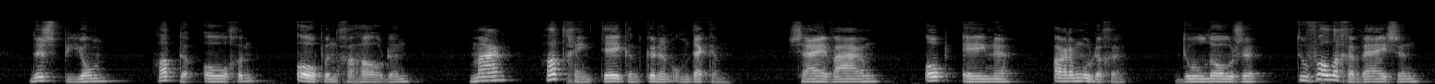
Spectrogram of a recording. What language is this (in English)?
Dutch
